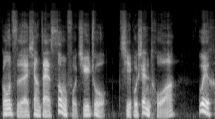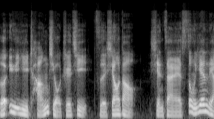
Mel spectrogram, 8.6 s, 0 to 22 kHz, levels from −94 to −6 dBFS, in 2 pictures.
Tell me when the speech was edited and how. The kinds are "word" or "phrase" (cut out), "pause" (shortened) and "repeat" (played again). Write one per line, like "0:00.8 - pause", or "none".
0:02.3 - pause
0:06.1 - pause
0:07.2 - pause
